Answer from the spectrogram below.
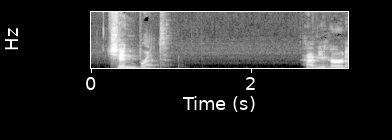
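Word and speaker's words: Chin-Bret: So Chin Brett spelled like Chin, so C H I N dash B R E T, Chin Brett.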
